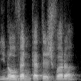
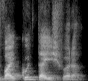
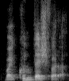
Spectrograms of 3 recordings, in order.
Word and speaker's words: Venkateshwara: Venkateshwara is actually a wrong pronunciation. Although everybody says Venkateshwara, it's Vaikunta Ishvara.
